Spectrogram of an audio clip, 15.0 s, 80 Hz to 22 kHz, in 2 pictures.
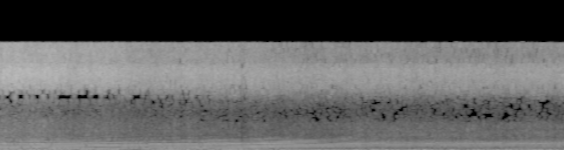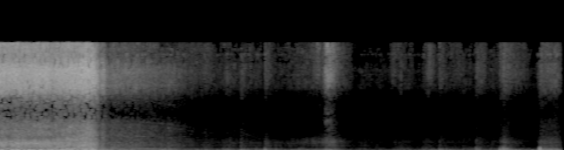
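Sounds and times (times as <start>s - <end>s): drone propellers buzzing: 0.0s - 9.8s.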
